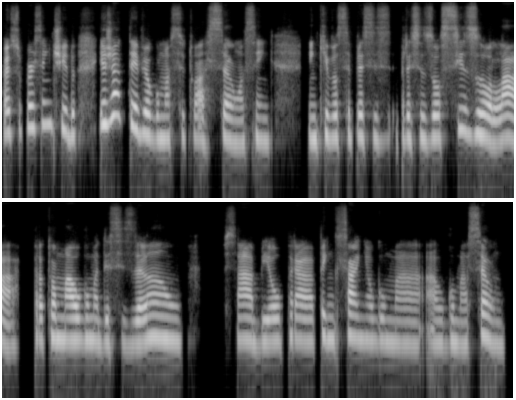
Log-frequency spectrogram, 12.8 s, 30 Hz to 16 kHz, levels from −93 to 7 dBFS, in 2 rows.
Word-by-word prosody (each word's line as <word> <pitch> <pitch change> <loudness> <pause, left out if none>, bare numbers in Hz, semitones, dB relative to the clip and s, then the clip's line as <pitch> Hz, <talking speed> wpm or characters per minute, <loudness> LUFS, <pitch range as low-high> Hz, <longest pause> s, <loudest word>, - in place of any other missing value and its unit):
Faz 240 0 +4
super 290 +2 +1
sentido. 290 -6 +1 0.3
E 325 - +8
já 425 +5 +8
teve 275 -7 +5
alguma 210 -2 +1
situação 200 -2 -2
assim, 190 +2 -6 0.5
em 200 -1 -1
que 200 +4 0
você 210 +2 -2
precis 205 -2 -3
precisou 210 0 0
se 210 +6 -4
isolar, 210 -5 +3 0.2
pra 195 -2 -1
tomar 200 -1 +2
alguma 195 0 +2
decisão, 185 +2 -1 0.5
sabe 190 -2 -1
ou 190 0 0
pra 195 -3 0
pensar 215 0 +1
em 200 -1 -8
alguma 185 -3 -7
alguma 180 0 -6
ação? 180 -1 -1
200 Hz, 130 wpm, -21 LUFS, 190-215 Hz, 0.5 s, E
